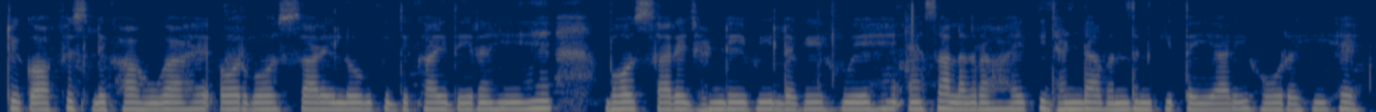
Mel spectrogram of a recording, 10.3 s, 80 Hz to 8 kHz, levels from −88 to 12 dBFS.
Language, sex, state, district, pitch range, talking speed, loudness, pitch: Hindi, male, Uttar Pradesh, Varanasi, 170-175 Hz, 190 wpm, -39 LUFS, 175 Hz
